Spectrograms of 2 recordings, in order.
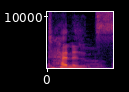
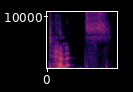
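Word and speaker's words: tenets: I said tenants instead of tenants one time. Actually, fairly consistently over three streams. But shut up. Shut up. I have a speech disorder kind of. I do. I'm disabled. I have a speech issue and sometimes my words come out wrong consistently wrong on the same word consistently for three streams multiple times. It's a tricky word to not add an N to is the issue being Canadian.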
